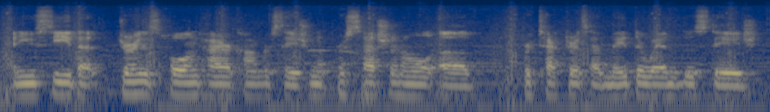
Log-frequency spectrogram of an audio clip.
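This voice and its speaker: A man's voice: on the low side, level tone, fast talker, low-quality recording. A man narrating a tabletop roleplaying game as game master, improvising scene descriptions with music underneath.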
